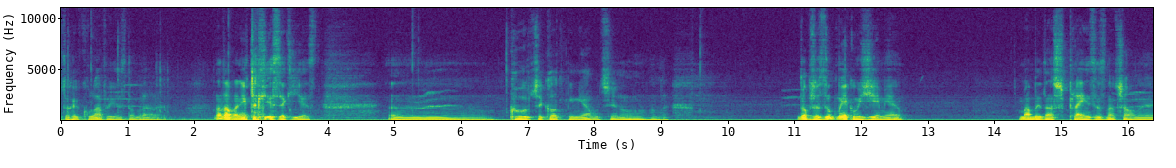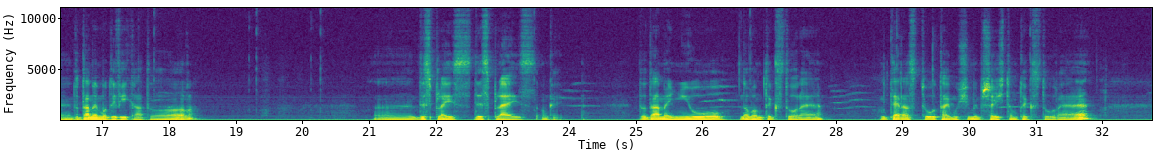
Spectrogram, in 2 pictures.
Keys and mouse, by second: 0.5-0.9 middle drag, 2.5-3.5 middle drag, 5.3-6.7 middle drag, 9.6-11.8 middle drag, 17.7 click, 19.2 click, 20.1-23.5 drag, 26.6 click, 28.9-29.5 shift+middle drag, 30.8 click.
